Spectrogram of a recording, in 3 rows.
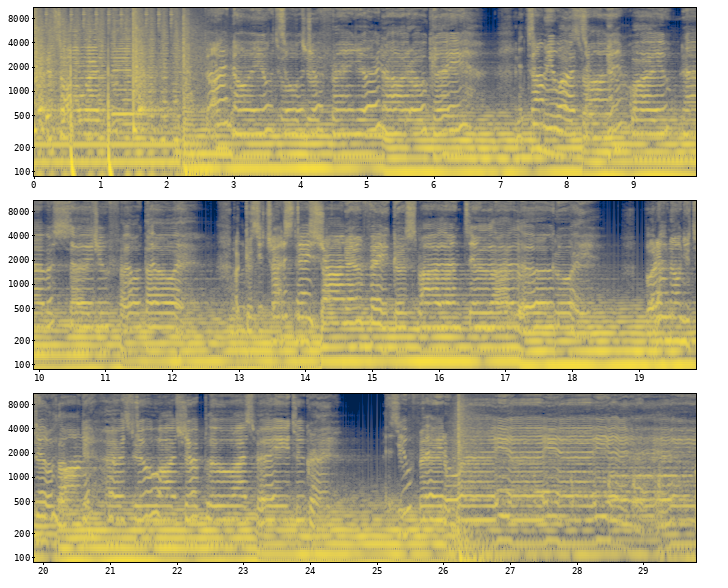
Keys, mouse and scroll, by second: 5.5-11.4 drag, 11.4 alt+scroll down 1, 13.8-16.2 drag, 16.2 alt+scroll down 1, 18.2-18.7 alt+scroll up 1, 18.7-25.2 drag, 25.5 click.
